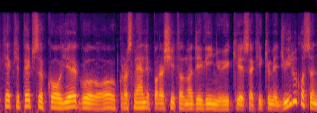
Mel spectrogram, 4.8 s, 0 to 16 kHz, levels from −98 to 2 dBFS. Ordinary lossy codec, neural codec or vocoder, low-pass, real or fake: MP3, 96 kbps; codec, 16 kHz in and 24 kHz out, 0.8 kbps, FocalCodec, streaming, 65536 codes; 10.8 kHz; fake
